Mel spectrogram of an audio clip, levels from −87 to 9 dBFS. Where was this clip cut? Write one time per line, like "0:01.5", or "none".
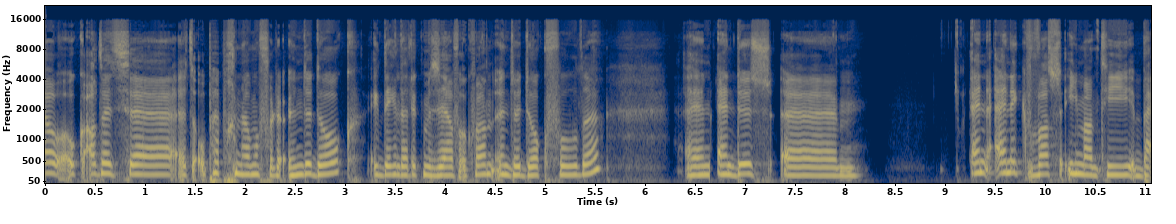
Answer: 0:06.6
